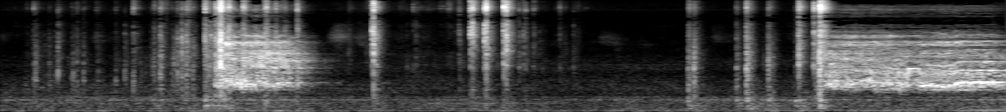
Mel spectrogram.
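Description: Hard plastic clicks and clacks of a Kamen Rider Geats toy transformation belt and its raise buckle being handled and snapped into place, with a short louder burst about two seconds in. From about eight seconds the belt's electronic sound effect plays from its small speaker as the buckle activates.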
